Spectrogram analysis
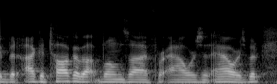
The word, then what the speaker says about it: bonsai: of them die now Americans tend to say Bonsai and my have some Japanese friends and my wife is actually Japanese and she's often corrected me and told me the proper way to say Bonsai which is the way I started out saying is bonai but I'm going to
